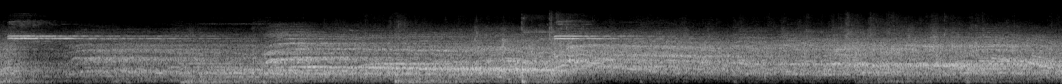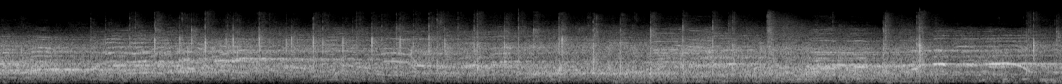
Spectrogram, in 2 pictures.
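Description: A volleyball is struck with loud slaps.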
